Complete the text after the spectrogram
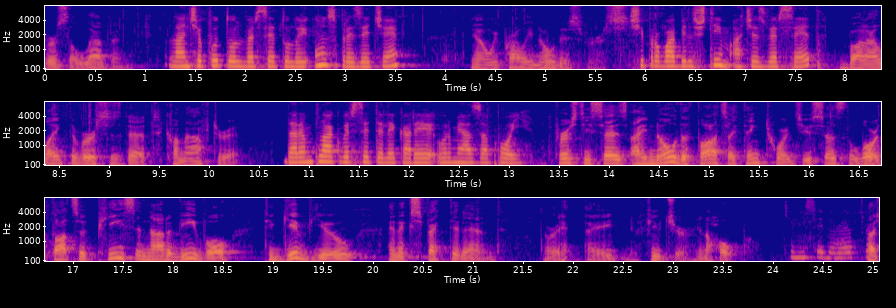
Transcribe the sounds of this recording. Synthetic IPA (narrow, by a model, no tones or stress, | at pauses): vɜ˞səlɛvɨ̃n | laɨnt͡ʃe̞put̪ulve̞rse̞t̪ulujʔunspɾeze̞t͡ʃe̞ | jɨnoʊwipʰɹ̥ɑbəblinoʊðɪsv̥ɜ˞sʃipɾo̞babilʃt̪imʔa̰t͡ʃe̞s̬t̪ve̞rse̞t̪b̥ʌɾaɪlaɪk̚ðɨvɜ˞sɨzðɨt̚kʰʌ̃mæftʰə̰˞ɪ̰t̚ | d̪aɾɨmplakve̞rse̞t̪ele̞kaɾe̞ʔurmeazəapo̞j | fɜ˞st̚hisɛzaɪnoʊðəθɔtsaɪθɪ̃ŋk̚tʰəwɔɹdzjɨsɛzðəlɔɹd̪̚θɔtsʌv̥pʰisɨ̃nːəɾʌvivl̩ˠ | tʰɨɡɪvjuɨ̃nɨkspɛk̚tɨɾɛ̃nd | ə̰˞ | fjʉt͡ʃə̰˞ɨ̰̃nəhoʊp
